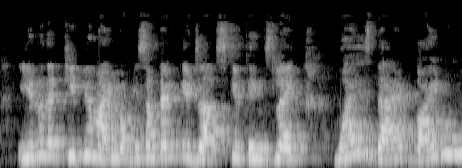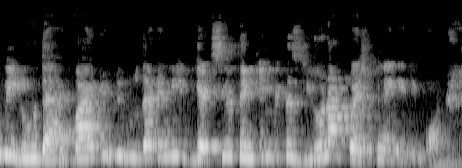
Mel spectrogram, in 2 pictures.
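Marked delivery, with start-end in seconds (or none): none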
